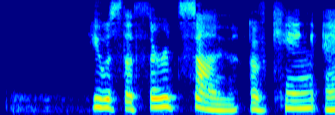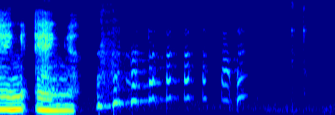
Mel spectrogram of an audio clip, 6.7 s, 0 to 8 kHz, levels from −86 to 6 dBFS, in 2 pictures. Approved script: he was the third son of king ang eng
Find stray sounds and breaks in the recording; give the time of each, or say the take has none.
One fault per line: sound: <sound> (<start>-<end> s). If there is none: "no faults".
sound: laugh (4.3-5.8 s)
